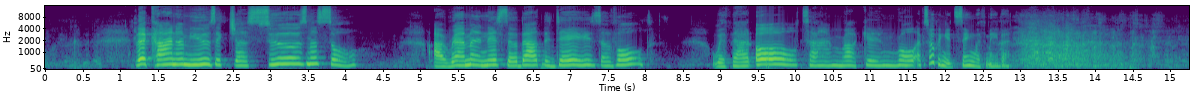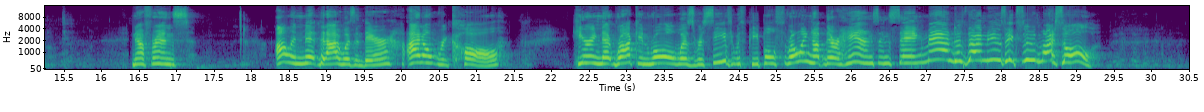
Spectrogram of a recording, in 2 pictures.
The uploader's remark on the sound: Message was delivered during the Traditional and Contemporary joint worship service.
